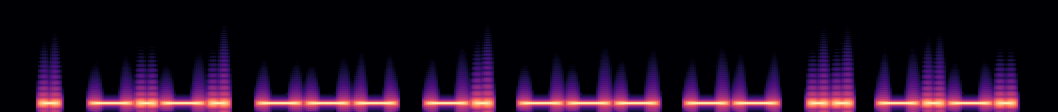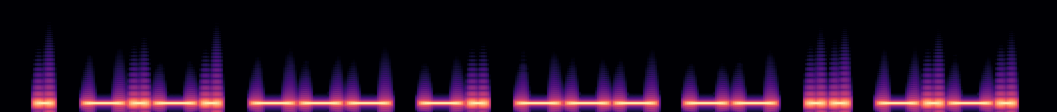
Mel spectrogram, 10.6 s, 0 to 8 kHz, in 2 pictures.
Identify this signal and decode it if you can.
Morse code, heard as a keyed tone, about 19 wpm, 250 Hz. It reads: ECONOMIC ECONOMIC
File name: morse / morse-training-20WPM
